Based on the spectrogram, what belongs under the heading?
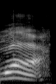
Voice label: "wah" kid; ooh ahh

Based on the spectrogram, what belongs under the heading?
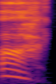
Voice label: "uh", male

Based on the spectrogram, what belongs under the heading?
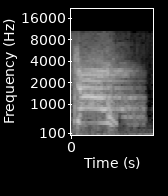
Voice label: "doh", voice; ooh ahh; homer

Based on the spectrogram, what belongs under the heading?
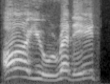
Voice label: are you ready, british bloke; Voice; introductions

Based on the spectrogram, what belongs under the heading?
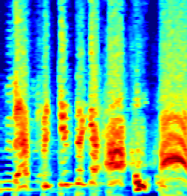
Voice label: at igga igga ay oh aye, Voice gibbrish

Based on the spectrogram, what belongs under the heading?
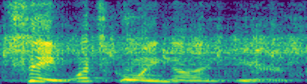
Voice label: "say what's going on here", male; questions

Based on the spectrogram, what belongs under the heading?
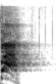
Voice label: "bah", male; ooh ahh

